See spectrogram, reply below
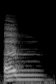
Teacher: نهاية الميم الساكنة شفتان مبتعدتان ثم تصطدمان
